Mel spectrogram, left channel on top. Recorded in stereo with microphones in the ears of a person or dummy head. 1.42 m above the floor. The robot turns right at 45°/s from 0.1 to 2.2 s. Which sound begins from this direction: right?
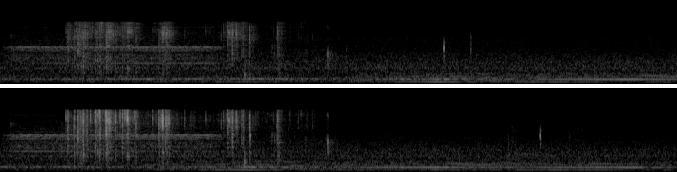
A crack, at 0.7 s.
